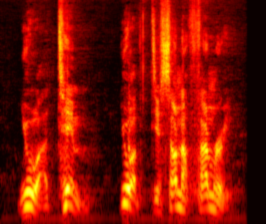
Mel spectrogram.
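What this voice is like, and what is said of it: Poor put-on Jamaican accent. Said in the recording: “That was the worst Jamaican accent ever.”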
